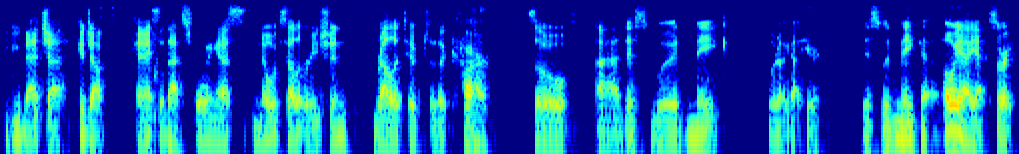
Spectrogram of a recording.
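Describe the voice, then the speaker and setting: A man's voice: extremely low pitch, animated, moderate pace, gravelly, fairly bright tone, breathy edge. A man teaching an online physics lesson in a casual, rambling way, full of restarts and "right?" checks. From Canada. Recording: dull lo-fi recording.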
